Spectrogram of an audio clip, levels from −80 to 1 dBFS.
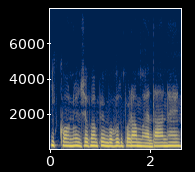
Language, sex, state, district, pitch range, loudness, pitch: Bhojpuri, female, Uttar Pradesh, Ghazipur, 190-205 Hz, -10 LUFS, 200 Hz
